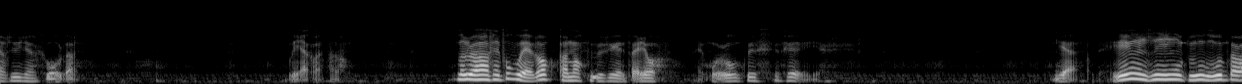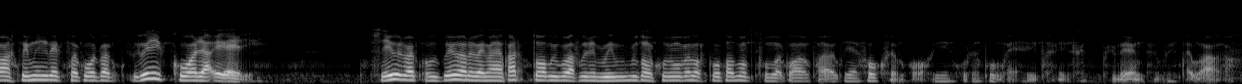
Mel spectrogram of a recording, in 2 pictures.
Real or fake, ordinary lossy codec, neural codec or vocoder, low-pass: fake; none; autoencoder, 44.1 kHz, a latent of 192 numbers a frame, MeloTTS; 5.4 kHz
